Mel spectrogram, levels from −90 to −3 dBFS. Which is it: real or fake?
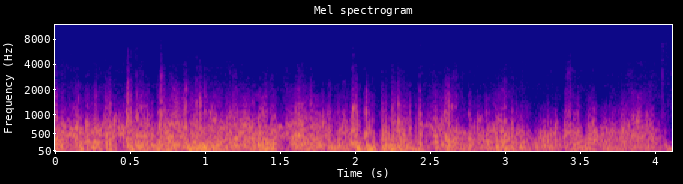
fake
